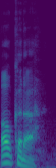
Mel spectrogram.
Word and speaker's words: Okudah: Jeff Okudah.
